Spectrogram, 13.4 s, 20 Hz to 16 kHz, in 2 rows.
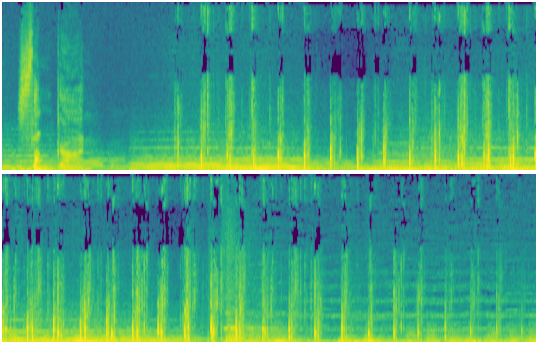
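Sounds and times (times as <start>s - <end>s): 
sustained musical background: 0.0s - 13.3s
speech: 0.2s - 1.2s
running footsteps of a bandit leader and henchmen: 2.0s - 13.3s.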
